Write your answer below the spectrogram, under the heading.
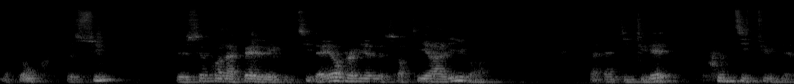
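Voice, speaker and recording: With vocal fry and ordinary pitch variation, the voice moves at a fairly slow pace with long, frequent pauses, and audible room echo surrounds it. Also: man, medium pitch for a man. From Rwanda. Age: 70s. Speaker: former ambassador. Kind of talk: interview testimony. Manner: hesitant, many fillers.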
